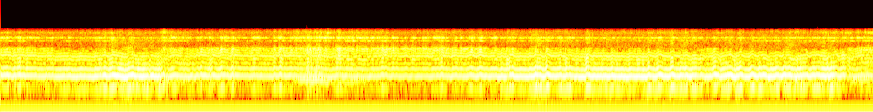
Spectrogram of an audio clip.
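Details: Three jarred bees buzzing in summer, a constant thick drone made of several tones that rise and fall unevenly as the bees move about inside the container.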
